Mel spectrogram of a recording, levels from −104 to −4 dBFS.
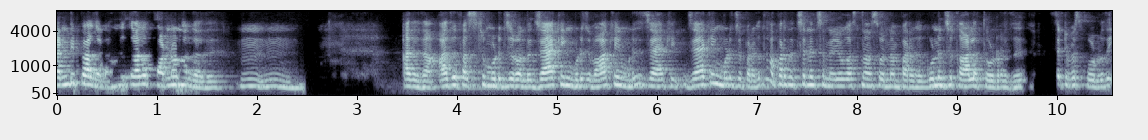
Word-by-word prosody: கண்டிப்பாங்க, 270 Hz, 0 st, +5 dB
நம்மளுக்காக 250 Hz, +7 st, +2 dB
பண்ணணுங்க 240 Hz, -1 st, +2 dB
அது, 175 Hz, +1 st, -4 dB, 0.4 s
ம் 220 Hz, -2 st, -5 dB
ம். 195 Hz, -4 st, -6 dB, 1.2 s
அதுதான். 190 Hz, -4 st, +1 dB
அது 250 Hz, -, +4 dB
ஃபர்ஸ்ட்ட் 235 Hz, +1 st, -1 dB
முடிஞ்சிரும். 220 Hz, -1 st, +1 dB
அந்த 205 Hz, -, -1 dB
ஜாக்கிங் 240 Hz, +1 st, +5 dB
முடிஞ்சு, 210 Hz, -1 st, -2 dB
வாக்கிங் 230 Hz, +2 st, +2 dB
முடிசு 245 Hz, +4 st, -3 dB, 0.5 s
ஜாக்கிங் 255 Hz, +3 st, +3 dB
முடிஞ்ச 235 Hz, -1 st, -3 dB
பிறகு 215 Hz, +3 st, -4 dB
அப்புறம் 270 Hz, -1 st, 0 dB
அந்த 250 Hz, -, -3 dB
சின்ன 255 Hz, -2 st, +2 dB
சின்ன 220 Hz, -4 st, -3 dB
யோகாஸ் 215 Hz, +1 st, -2 dB
தான் 220 Hz, 0 st, -2 dB
சொன்னே 210 Hz, -1 st, -2 dB
பிறகு 190 Hz, -2 st, -2 dB
குனுஞ்சு 240 Hz, +1 st, +1 dB
கால 210 Hz, +1 st, +4 dB
தொடுறது, 190 Hz, 0 st, -2 dB, 0.4 s
சிட்அப்ஸ் 245 Hz, -2 st, -5 dB
போடுறது 200 Hz, +2 st, -3 dB
225 Hz, 175 wpm, -23 LUFS, 210-250 Hz, 1.2 s, கண்டிப்பாங்க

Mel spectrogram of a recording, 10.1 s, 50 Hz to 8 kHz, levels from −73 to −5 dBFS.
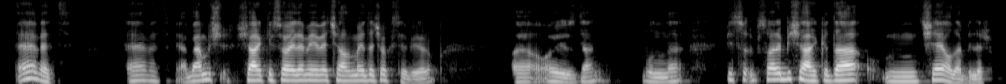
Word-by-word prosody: Evet, -, -, +1 dB, 0.8 s
evet. 140 Hz, -2 st, -4 dB
Ya, -, -, -7 dB
ben 140 Hz, +3 st, +3 dB
bu 165 Hz, -, -3 dB
şa 165 Hz, -, -8 dB
şarkıyı 150 Hz, 0 st, +3 dB
söylemeyi 150 Hz, 0 st, +4 dB
ve 150 Hz, -1 st, +1 dB
çalmayı 145 Hz, -1 st, +1 dB
da 150 Hz, -, 0 dB
çok 145 Hz, 0 st, -4 dB
seviyorum. 95 Hz, -5 st, -5 dB, 0.8 s
Eee, -, -, -1 dB
o 115 Hz, +2 st, -4 dB
yüzden 115 Hz, +2 st, -3 dB, 0.4 s
bununla. 120 Hz, 0 st, -3 dB, 0.4 s
Bi 165 Hz, -, -3 dB
so 155 Hz, -2 st, -6 dB
sonra 170 Hz, +2 st, +2 dB
bir -, -, +1 dB
şarkı 145 Hz, -6 st, +3 dB
daha, 150 Hz, +2 st, +7 dB, 0.2 s
ımm, 125 Hz, 0 st, -2 dB
şey 160 Hz, +5 st, +3 dB
olabilir, 95 Hz, -, -1 dB
140 Hz, 155 wpm, -24 LUFS, 120-150 Hz, 0.8 s, daha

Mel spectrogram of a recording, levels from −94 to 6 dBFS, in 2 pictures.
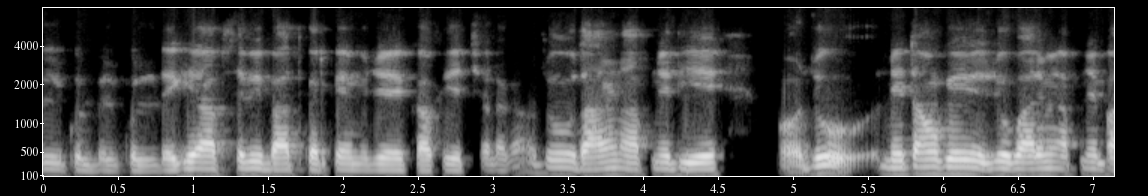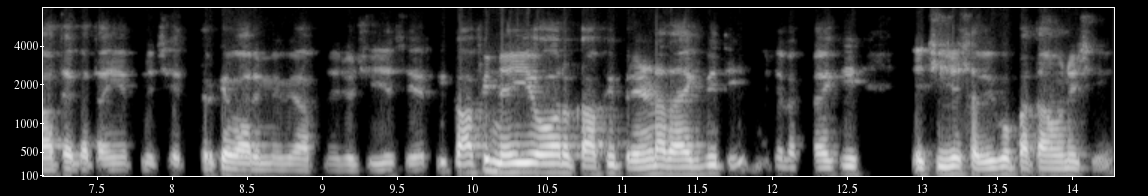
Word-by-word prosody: बिल्कुल, 105 Hz, -2 st, -8 dB
बिल्कुल, 95 Hz, -1 st, -9 dB
देखिए, 100 Hz, +4 st, +1 dB
आपसे 110 Hz, 0 st, 0 dB
भी 115 Hz, 0 st, +1 dB
बात 105 Hz, 0 st, +1 dB
करके 105 Hz, -, -1 dB
मुझे 100 Hz, 0 st, -1 dB
काफ़ी 95 Hz, +1 st, -2 dB
अच्छा 95 Hz, -, -9 dB
लगा। 95 Hz, -1 st, -12 dB
जो 125 Hz, -1 st, -3 dB
उदाहरण 110 Hz, +1 st, 0 dB
आपने 110 Hz, 0 st, -2 dB
दिए 110 Hz, +1 st, +3 dB, 0.5 s
और -, -, -2 dB
जो -, -, +4 dB, 0.4 s
नेताओं 125 Hz, +1 st, +2 dB
के 125 Hz, -1 st, +3 dB, 0.2 s
जो 115 Hz, 0 st, +3 dB
बारे 110 Hz, 0 st, +3 dB
में 115 Hz, 0 st, -4 dB
आपने 110 Hz, +1 st, -6 dB
बातें 100 Hz, 0 st, +1 dB
बताई, 105 Hz, 0 st, -4 dB
अपने 105 Hz, 0 st, -13 dB
क्षेत्र -, -, -8 dB
के -, -, +3 dB
बारे 105 Hz, -1 st, +2 dB
में 105 Hz, 0 st, -7 dB
भी 100 Hz, -, -7 dB
आपने 100 Hz, -, -20 dB
जो 100 Hz, -, -7 dB
चीजें 315 Hz, +3 st, -9 dB
शेयर 395 Hz, +4 st, -9 dB
की, 330 Hz, -, -8 dB
काफ़ी 155 Hz, -, +1 dB
नई 160 Hz, 0 st, +7 dB
और 155 Hz, 0 st, +5 dB
काफ़ी 130 Hz, +3 st, +1 dB
प्रेरणादायक 125 Hz, 0 st, +3 dB
भी 145 Hz, -, +1 dB
थी, 330 Hz, -, -13 dB
मुझे 200 Hz, -, -15 dB
लगता 120 Hz, -1 st, -7 dB
है 120 Hz, -, +1 dB
कि 130 Hz, +2 st, -3 dB, 0.4 s
ये -, -, +3 dB
चीज़ें 130 Hz, +1 st, +4 dB
सभी 115 Hz, +2 st, +3 dB
को 130 Hz, +1 st, +3 dB
पता -, -, 0 dB
होनी 115 Hz, 0 st, -1 dB
चाहिए। 115 Hz, -, -16 dB
115 Hz, 225 wpm, -13 LUFS, 105-130 Hz, 0.5 s, नई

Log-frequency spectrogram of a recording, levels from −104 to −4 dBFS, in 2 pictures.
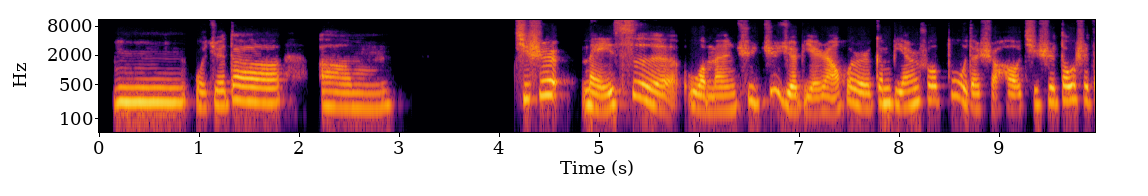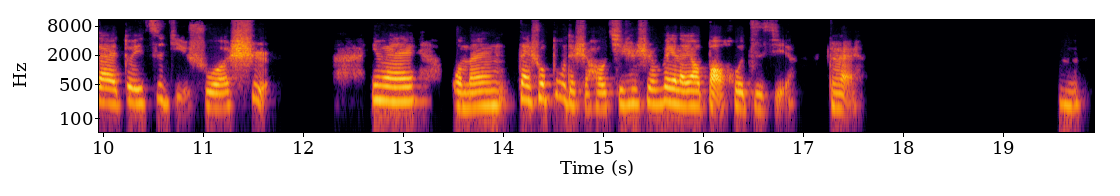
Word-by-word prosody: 嗯， 220 Hz, 0 st, +2 dB
我 180 Hz, -, -5 dB
觉 185 Hz, +2 st, -4 dB
得， 220 Hz, +6 st, -2 dB, 0.8 s
呃 175 Hz, -2 st, -4 dB, 1.6 s
其 255 Hz, -, 0 dB
实 295 Hz, +3 st, +3 dB, 0.2 s
每 175 Hz, -6 st, +1 dB
一 175 Hz, -, +3 dB
次 200 Hz, -, 0 dB
我 165 Hz, -4 st, +1 dB
们 150 Hz, +1 st, -3 dB
去 225 Hz, +3 st, -5 dB
拒 365 Hz, -, -4 dB
绝 155 Hz, -, +3 dB
别 135 Hz, -2 st, -3 dB
人， 145 Hz, +1 st, 0 dB
或 215 Hz, -, -3 dB
者 170 Hz, -2 st, +2 dB
跟 210 Hz, +5 st, 0 dB
别 180 Hz, -3 st, -1 dB
人 205 Hz, +3 st, -1 dB
说 235 Hz, +1 st, -1 dB
不 270 Hz, +3 st, -4 dB
的 165 Hz, -3 st, -1 dB
时 -, -, -5 dB
候， 155 Hz, -2 st, -2 dB
其 195 Hz, +5 st, -7 dB
实 220 Hz, +2 st, -1 dB
都 235 Hz, +2 st, +4 dB
是 240 Hz, -2 st, -3 dB
在 210 Hz, -3 st, +3 dB
对 205 Hz, 0 st, +1 dB
自 230 Hz, +4 st, -9 dB
己 280 Hz, +10 st, -12 dB
说 175 Hz, -, -1 dB
是。 -, -, +3 dB, 1.0 s
因 245 Hz, 0 st, +2 dB
为 225 Hz, 0 st, +5 dB, 0.3 s
我 180 Hz, -, 0 dB
们 185 Hz, +3 st, 0 dB
在 250 Hz, -2 st, +4 dB
说 260 Hz, +3 st, +2 dB
不 260 Hz, +1 st, -5 dB
的 190 Hz, -, -2 dB
时 185 Hz, -, -2 dB
候， 170 Hz, -1 st, -1 dB
其 170 Hz, +3 st, -4 dB
实 200 Hz, +1 st, -2 dB
是 205 Hz, 0 st, -1 dB
为 210 Hz, +1 st, +4 dB
了 190 Hz, -2 st, +5 dB
要 185 Hz, 0 st, +6 dB
保 185 Hz, -, +5 dB
护 180 Hz, -2 st, -2 dB
自 170 Hz, -1 st, -9 dB
己， 310 Hz, -, -13 dB, 0.4 s
对。 -, -, -4 dB, 2.2 s
嗯。 195 Hz, -1 st, -9 dB
200 Hz, 180 characters per minute, -22 LUFS, 175-225 Hz, 2.2 s, 要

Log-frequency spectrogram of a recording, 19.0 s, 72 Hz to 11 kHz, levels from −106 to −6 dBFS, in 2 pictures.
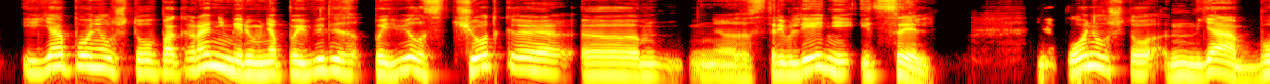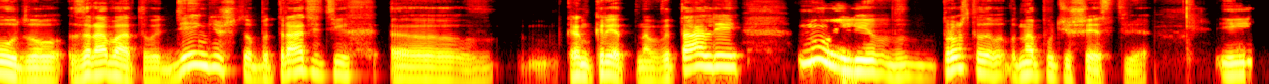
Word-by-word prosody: И -, -, -7 dB
я 195 Hz, +9 st, +3 dB
понял, 200 Hz, -4 st, +2 dB
что, 150 Hz, -2 st, -3 dB
по 150 Hz, 0 st, +2 dB
крайней 200 Hz, +7 st, +3 dB
мере, 145 Hz, -5 st, +3 dB
у -, -, +3 dB
меня 135 Hz, +1 st, +3 dB
появились 140 Hz, +3 st, +1 dB
появилось 135 Hz, -1 st, +1 dB
четкое, 175 Hz, -5 st, +1 dB
эм, 125 Hz, -2 st, -3 dB
э, -, -, -6 dB
стремление 140 Hz, -, +1 dB
и 130 Hz, -, -6 dB
цель. 130 Hz, +1 st, +2 dB, 0.8 s
Я -, -, -8 dB
понял, 200 Hz, +5 st, +3 dB
что, 170 Hz, -6 st, -1 dB
м, 120 Hz, +1 st, 0 dB
я 150 Hz, +5 st, +3 dB
буду 95 Hz, -2 st, 0 dB
зарабатывать 110 Hz, -7 st, 0 dB
деньги, 205 Hz, +1 st, +2 dB
чтобы 165 Hz, -, -6 dB
тратить 150 Hz, -4 st, -1 dB
их, 130 Hz, 0 st, -9 dB
э, -, -, -6 dB
в 95 Hz, -3 st, -6 dB, 0.3 s
м, 240 Hz, +1 st, -22 dB
конкретно 120 Hz, -5 st, 0 dB
в 95 Hz, +3 st, -6 dB
Италии, 205 Hz, -, +3 dB, 0.4 s
ну, 280 Hz, +1 st, +3 dB
или 160 Hz, -6 st, +5 dB
в 115 Hz, -5 st, -6 dB
просто 155 Hz, -7 st, 0 dB
на 135 Hz, +3 st, 0 dB
путешествия. 105 Hz, -9 st, -6 dB, 0.5 s
И 130 Hz, +2 st, -1 dB
135 Hz, 130 wpm, -20 LUFS, 115-175 Hz, 0.8 s, или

